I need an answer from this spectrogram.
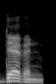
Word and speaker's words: Devon: so sorry is it is it Devin or is it Devon it's Devin but it's spelled Devon you know okay it's my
